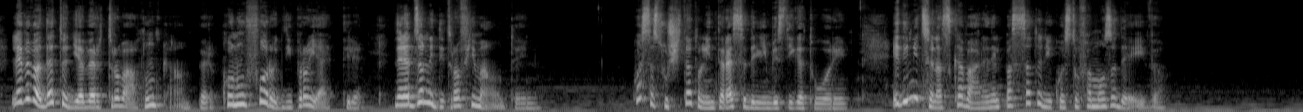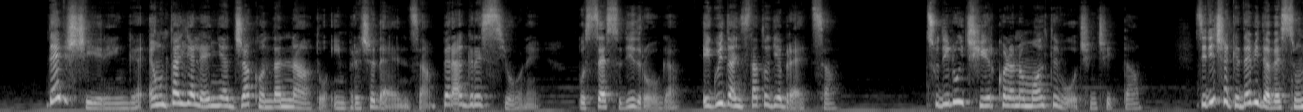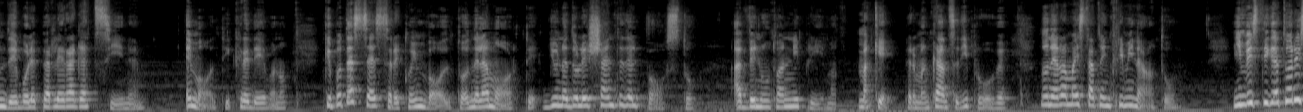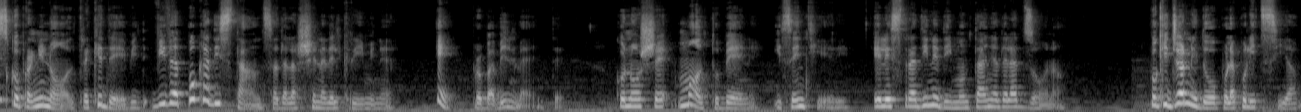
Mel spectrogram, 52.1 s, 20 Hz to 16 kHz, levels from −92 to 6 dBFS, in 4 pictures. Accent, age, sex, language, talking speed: native, 30-49, female, Italian, 150 wpm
